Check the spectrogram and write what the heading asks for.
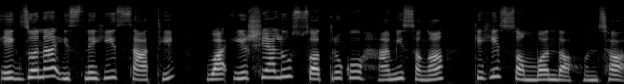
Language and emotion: Nepali, neutral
